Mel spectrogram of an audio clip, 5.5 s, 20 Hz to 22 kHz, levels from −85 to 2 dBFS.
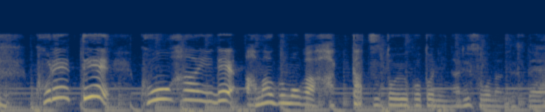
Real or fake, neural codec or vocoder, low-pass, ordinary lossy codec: real; none; 7.2 kHz; none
